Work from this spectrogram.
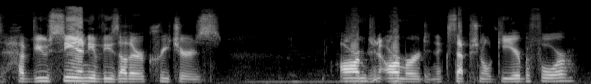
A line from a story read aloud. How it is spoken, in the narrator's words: the Baron grunts again, says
